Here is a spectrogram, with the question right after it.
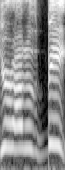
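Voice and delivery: yelling, loud and high-pitched. Recounting someone yelling at a drummer who lost the beat, retelling a yell. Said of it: "ari's yelling at her like".

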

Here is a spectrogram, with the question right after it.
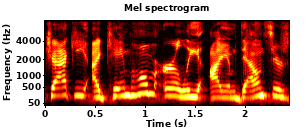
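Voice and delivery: ordinary talk

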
